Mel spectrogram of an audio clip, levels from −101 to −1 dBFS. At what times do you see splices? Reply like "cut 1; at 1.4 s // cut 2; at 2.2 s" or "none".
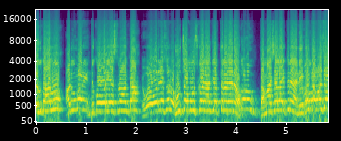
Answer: none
